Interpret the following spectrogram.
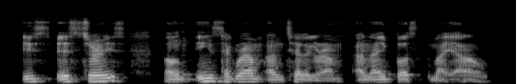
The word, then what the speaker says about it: Telegram: pretty famous for example I say telegram it's like an e that becomes an A in your mouth like Telegram Instagram telegram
